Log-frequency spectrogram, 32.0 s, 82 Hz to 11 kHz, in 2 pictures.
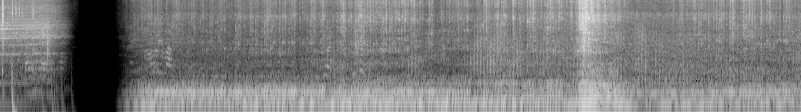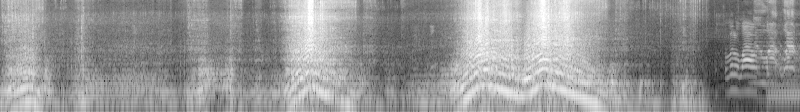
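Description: Volkswagen 3.6-litre VR6 in a Mk1 Citi Golf idling steadily, with a series of throttle blips that rev it up and let it fall back. The biggest revs come as two in quick succession near the end.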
